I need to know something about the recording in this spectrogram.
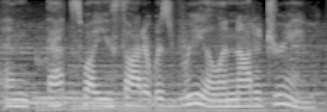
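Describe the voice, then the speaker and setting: An actress playing a calm, analytical young squad member in a video game cutscene. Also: female voice, fairly low pitch, a little fast, close to an everyday voice. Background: loud music.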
